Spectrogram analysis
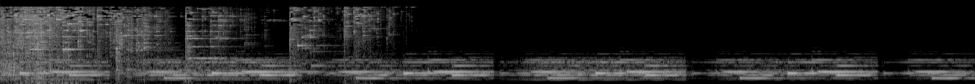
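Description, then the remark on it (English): A wine glass shatters loudly, a bright crash of breaking glass lasting a few seconds, caused by the sound of a singer's voice reaching the glass's natural frequency, over a steady sustained tone that carries on alone after the shards settle. “As a result, all the energy in the sound of the singer's voice is transferred to the glass, and it shatters.”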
